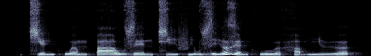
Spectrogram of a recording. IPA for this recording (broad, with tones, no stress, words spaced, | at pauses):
t͡ɕe˨˩ŋhwə˧m ʔaː˧wze˧nt͡ɕi˧fḭ˧˨w zḭ˧˥ə̯ɣɛ̰˧˨ŋhwu˨˩ə̯ ha̰˧˨mɲɨ˨˦ə̯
